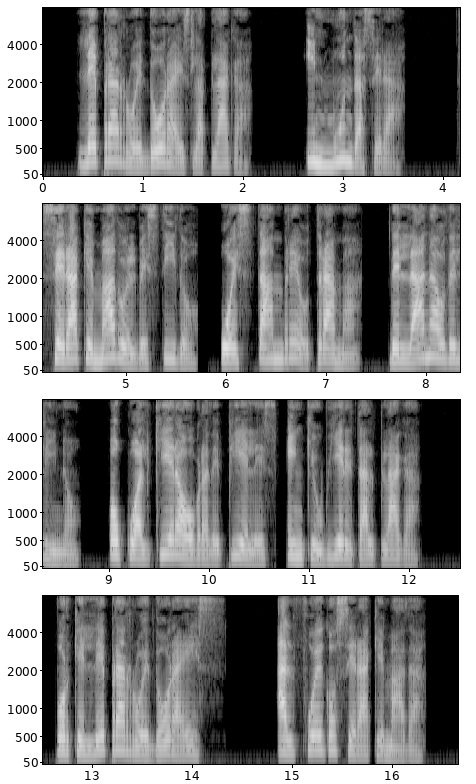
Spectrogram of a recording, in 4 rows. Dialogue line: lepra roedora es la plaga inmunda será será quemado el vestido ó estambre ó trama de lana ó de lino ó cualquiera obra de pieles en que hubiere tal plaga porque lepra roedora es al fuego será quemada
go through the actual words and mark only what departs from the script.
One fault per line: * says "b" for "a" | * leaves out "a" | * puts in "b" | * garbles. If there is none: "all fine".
all fine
